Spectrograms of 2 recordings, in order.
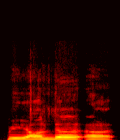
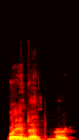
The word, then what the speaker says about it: Blanda: Brett Favre, Beyonda, George Beyonda, I think his name is. I can't pronounce it. Blanda.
